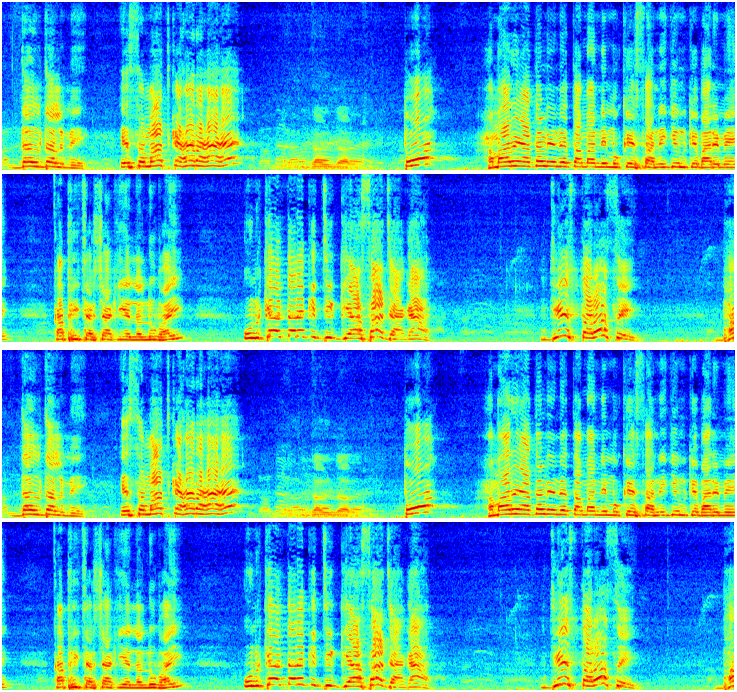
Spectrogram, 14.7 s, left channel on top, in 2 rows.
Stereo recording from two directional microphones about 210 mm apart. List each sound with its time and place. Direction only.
0.2 s a man's voice: 40° left (ahead or behind)
3.1 s a man's voice: centre (ahead or behind)
4.0 s a man's voice: 40° left (ahead or behind)
12.8 s a man's voice: 35° left (ahead or behind)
